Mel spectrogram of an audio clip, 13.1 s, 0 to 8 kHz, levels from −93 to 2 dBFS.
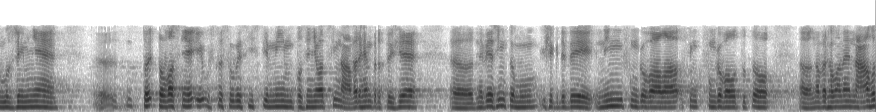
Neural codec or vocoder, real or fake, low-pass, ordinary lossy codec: none; real; 7.2 kHz; AAC, 16 kbps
